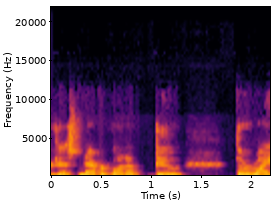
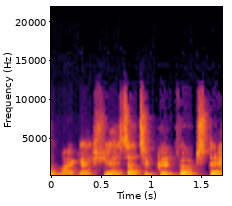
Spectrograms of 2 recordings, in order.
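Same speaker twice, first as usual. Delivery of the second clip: put-on laughing speech, higher; 8 semitones higher than usual. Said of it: "he started laughing".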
